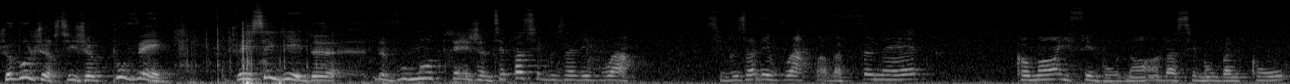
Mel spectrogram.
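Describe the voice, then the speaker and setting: An older woman from France chatting quickly to her phone camera at home, laughing at her own stories. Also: mid-range voice, animated, dark tone. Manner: fast, chatty, laughing at herself. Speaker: vlogger. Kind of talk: casual chat to camera. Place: her apartment, indoors. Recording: roomy, distant phone audio with faint hiss.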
